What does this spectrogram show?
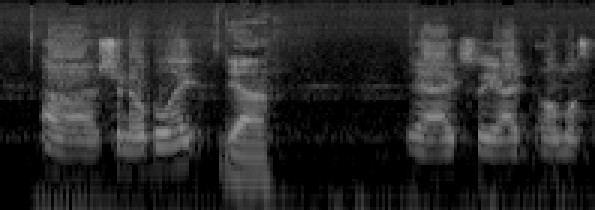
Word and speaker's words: Chernobylite: that one um i kinda wanna get uh cheryl blight if i'm pronouncing that right uh chernobylite yeah yeah actually i'd almost picked that up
